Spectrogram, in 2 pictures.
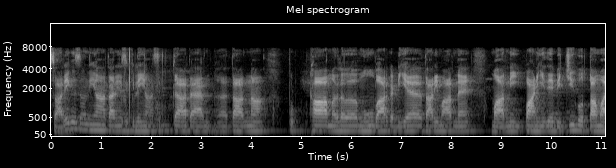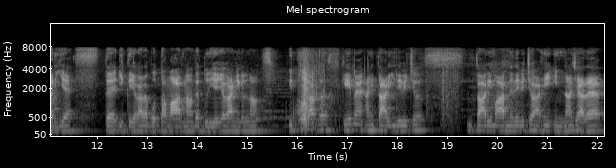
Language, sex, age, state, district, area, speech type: Dogri, male, 45-60, Jammu and Kashmir, Kathua, rural, spontaneous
